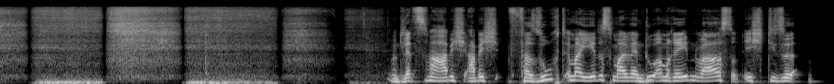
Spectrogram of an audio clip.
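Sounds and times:
person gasping for air after talking a lot: 0:00.0 - 0:04.0
speech: 0:03.9 - 0:08.2.

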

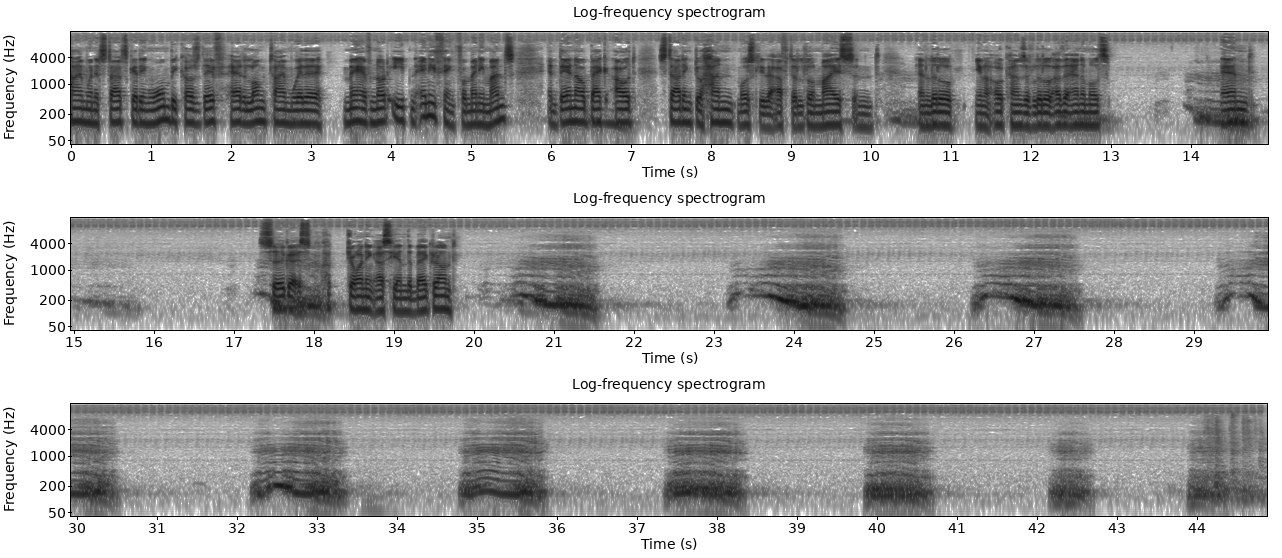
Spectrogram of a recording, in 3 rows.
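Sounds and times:
speech: 0:00.0 - 0:13.1, 0:14.0 - 0:14.9, 0:17.4 - 0:19.9, 0:20.6 - 0:21.2
big cat roaring in the daytime: 0:10.2 - 0:10.7, 0:13.9 - 0:15.8, 0:17.3 - 0:18.4, 0:20.1 - 0:21.7, 0:23.2 - 0:24.8, 0:26.3 - 0:27.7, 0:29.3 - 0:30.6, 0:32.2 - 0:33.5, 0:34.8 - 0:36.0, 0:37.4 - 0:38.5, 0:39.9 - 0:40.8, 0:42.2 - 0:42.8, 0:43.8 - 0:44.8.

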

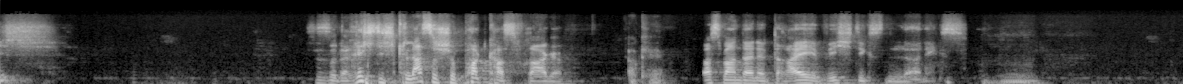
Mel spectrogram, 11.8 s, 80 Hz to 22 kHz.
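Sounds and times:
speech: 0:00.0 - 0:00.3, 0:03.2 - 0:10.3
dog lying down snoring: 0:09.8 - 0:10.5.

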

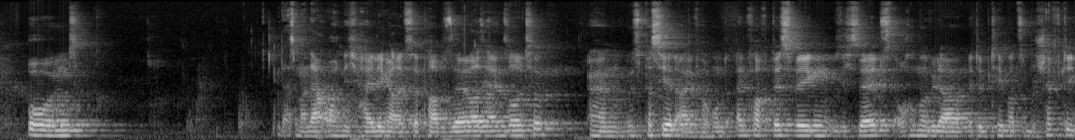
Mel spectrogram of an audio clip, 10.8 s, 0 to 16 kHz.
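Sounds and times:
speech: 0:00.3 - 0:01.0, 0:02.7 - 0:10.7
person sipping water: 0:01.4 - 0:02.8.

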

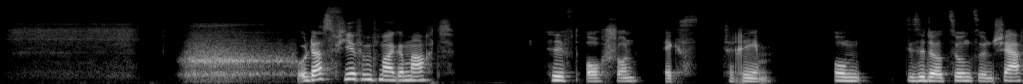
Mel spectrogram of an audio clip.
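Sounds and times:
deep breath: 0:00.0 - 0:03.0
speech: 0:03.0 - 0:04.6, 0:05.5 - 0:07.8, 0:08.4 - 0:10.2.

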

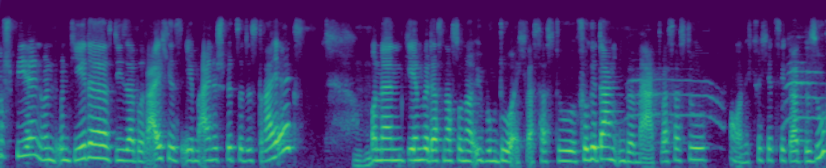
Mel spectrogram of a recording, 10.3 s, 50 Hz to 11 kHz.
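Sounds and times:
speech: 0:00.0 - 0:10.3
cat meowing: 0:07.7 - 0:09.1, 0:09.8 - 0:10.3.

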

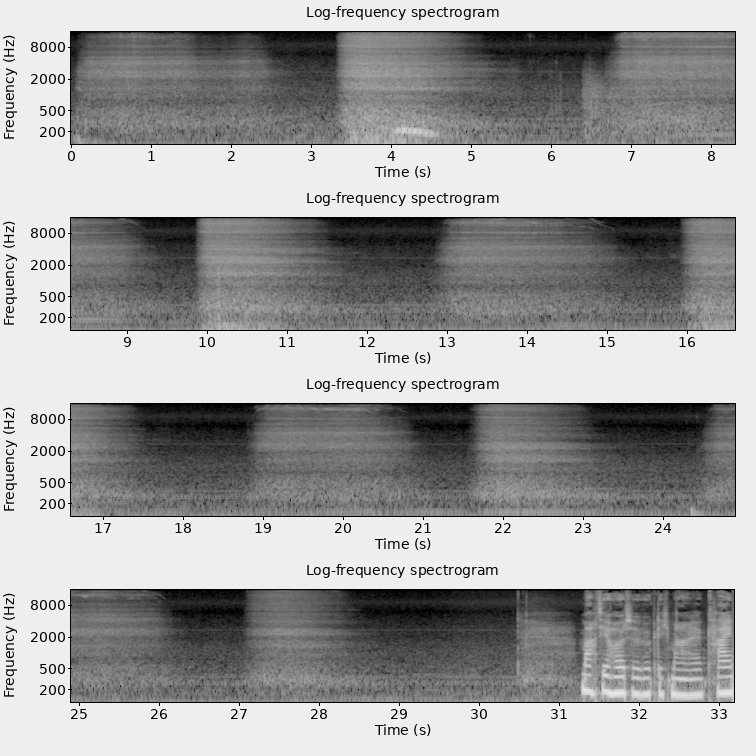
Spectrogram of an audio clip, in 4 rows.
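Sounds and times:
slow deep breaths in and out: 0:00.0 - 0:05.7, 0:06.6 - 0:12.0, 0:12.8 - 0:17.8, 0:18.8 - 0:23.6, 0:24.4 - 0:28.8, 0:30.5 - 0:31.3
speech: 0:31.3 - 0:33.1.

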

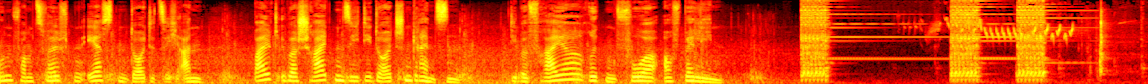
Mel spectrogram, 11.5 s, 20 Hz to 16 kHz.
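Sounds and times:
speech: 0:00.0 - 0:07.3
old-fashioned telephone bell ringing: 0:08.0 - 0:11.2.

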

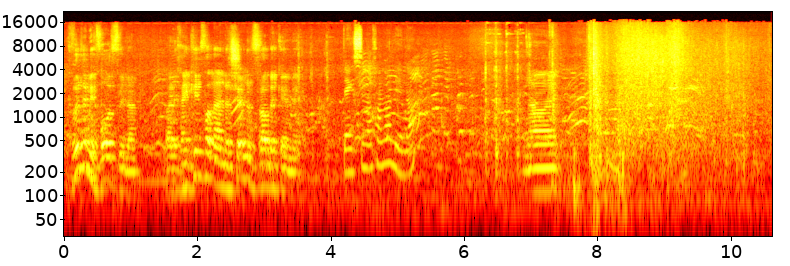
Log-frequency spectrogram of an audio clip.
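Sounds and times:
faint murmur of voices at a water park: 0:00.0 - 0:10.4
speech: 0:00.1 - 0:05.5, 0:06.9 - 0:07.7
water sloshing and splashing at a water park: 0:07.6 - 0:10.6.

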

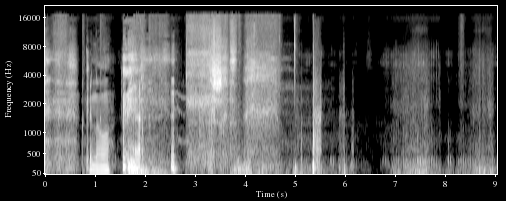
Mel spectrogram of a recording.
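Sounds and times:
speech: 0:00.9 - 0:02.7
cat purring: 0:05.6 - 0:09.0.

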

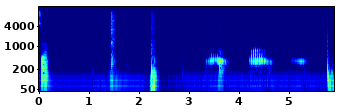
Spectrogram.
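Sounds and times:
speech: 0:00.0 - 0:00.3
carrier pigeon cooing: 0:03.4 - 0:05.4.

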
